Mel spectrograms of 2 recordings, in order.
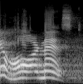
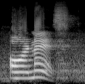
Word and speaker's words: honest: We have to से ऑनेस्ट, डोंट से हॉनेस्ट. H is silent here. In both these words, H is silent. Honest. We have to start with O.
